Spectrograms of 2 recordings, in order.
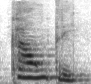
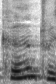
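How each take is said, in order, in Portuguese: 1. É pronunciado do jeito do português brasileiro. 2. É pronunciado do jeito nativo do inglês. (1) "todo mundo no Brasil, falar country" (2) "E eu falei country"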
